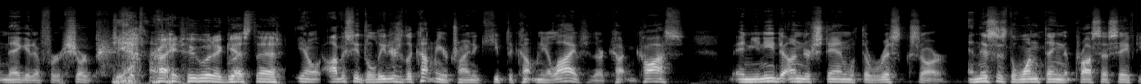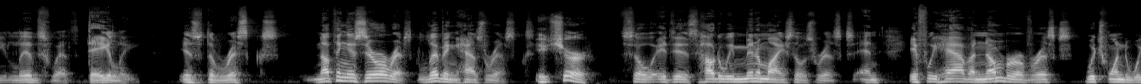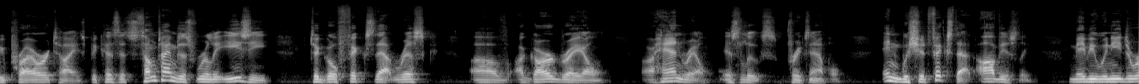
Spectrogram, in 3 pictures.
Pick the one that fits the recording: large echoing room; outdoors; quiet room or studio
quiet room or studio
